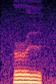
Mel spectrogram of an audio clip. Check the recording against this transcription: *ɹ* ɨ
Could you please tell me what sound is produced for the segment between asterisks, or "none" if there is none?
ɹ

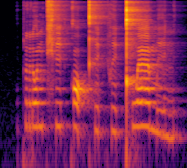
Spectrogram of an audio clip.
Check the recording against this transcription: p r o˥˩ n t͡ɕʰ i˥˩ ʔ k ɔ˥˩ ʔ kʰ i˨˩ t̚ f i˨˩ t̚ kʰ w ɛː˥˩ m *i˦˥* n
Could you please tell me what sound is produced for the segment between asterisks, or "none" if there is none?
i˨˩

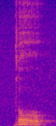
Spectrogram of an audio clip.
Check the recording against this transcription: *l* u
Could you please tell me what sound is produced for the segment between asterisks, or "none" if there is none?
ɾ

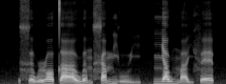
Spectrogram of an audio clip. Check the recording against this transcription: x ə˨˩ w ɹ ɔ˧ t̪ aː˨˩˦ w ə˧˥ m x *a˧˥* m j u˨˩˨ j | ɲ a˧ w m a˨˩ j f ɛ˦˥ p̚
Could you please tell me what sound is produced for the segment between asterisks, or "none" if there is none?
a˧˥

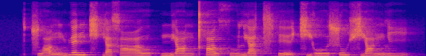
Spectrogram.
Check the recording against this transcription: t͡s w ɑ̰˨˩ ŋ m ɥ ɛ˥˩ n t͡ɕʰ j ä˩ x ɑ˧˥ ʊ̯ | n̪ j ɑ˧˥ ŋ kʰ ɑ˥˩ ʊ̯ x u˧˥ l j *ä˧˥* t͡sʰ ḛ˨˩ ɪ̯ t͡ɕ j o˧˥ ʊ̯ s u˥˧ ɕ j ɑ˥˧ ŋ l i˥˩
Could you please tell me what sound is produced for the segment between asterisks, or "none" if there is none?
ä˧˥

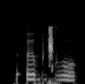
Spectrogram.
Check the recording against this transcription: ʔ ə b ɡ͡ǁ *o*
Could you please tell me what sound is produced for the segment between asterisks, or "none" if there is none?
o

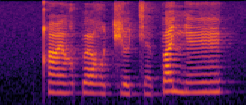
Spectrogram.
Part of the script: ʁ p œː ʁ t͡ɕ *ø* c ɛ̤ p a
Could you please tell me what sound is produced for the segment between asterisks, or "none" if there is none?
ø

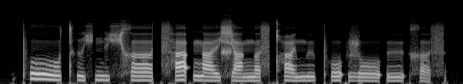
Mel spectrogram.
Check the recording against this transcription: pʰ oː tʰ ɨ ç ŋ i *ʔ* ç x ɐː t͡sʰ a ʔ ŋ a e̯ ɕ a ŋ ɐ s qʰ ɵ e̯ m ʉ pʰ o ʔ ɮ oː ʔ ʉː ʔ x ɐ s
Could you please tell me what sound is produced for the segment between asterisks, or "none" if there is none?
none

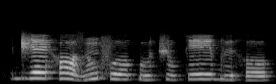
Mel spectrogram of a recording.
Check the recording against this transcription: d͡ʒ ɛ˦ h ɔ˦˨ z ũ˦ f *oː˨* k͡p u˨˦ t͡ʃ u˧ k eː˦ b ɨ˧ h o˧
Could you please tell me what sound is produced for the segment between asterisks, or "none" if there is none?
oː˧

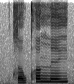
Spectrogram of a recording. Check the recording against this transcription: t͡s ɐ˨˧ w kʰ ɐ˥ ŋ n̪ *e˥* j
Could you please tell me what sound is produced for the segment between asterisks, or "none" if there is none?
e˥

